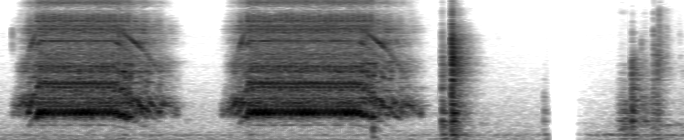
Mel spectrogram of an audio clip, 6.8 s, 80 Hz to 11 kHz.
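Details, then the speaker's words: New Bafang M560RS mid-drive e-bike motor, 0 km, on the table with no load at high rpm: two bursts of high, even gear whine about 1.5 seconds each, no grinding; normal unloaded noise. "Don't be scared about this noise uh cuz the motor is with no load and is going very fast into the high RPMs. So, that's just the normal when you have the motors on the table."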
